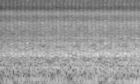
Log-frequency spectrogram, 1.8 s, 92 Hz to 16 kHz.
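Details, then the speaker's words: Mitsubishi Canter 125 (2008) diesel idling after adjustment for shaking, long cranking and low power: an even, steady patter with a regular beat and no misses or knocks, running smoothly. "Hai debrur untuk penyetelannya sutelo ini sudah sama-sama kita lihat ya alhamdulillah untuk hasilnya seperti ini Lur"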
